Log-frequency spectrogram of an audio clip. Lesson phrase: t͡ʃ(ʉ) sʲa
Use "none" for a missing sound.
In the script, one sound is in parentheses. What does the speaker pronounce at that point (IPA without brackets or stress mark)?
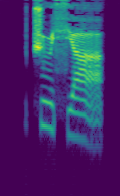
ʉ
